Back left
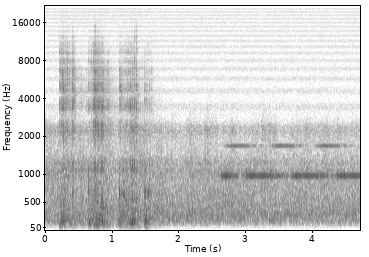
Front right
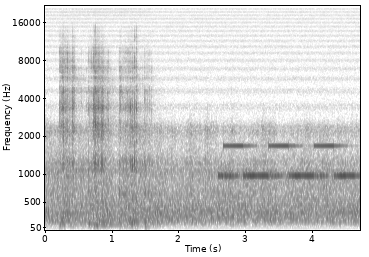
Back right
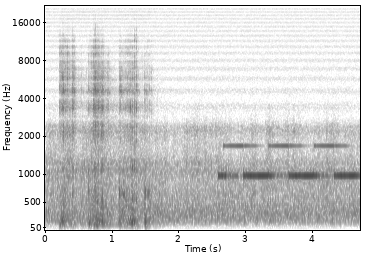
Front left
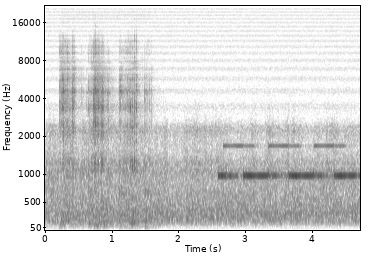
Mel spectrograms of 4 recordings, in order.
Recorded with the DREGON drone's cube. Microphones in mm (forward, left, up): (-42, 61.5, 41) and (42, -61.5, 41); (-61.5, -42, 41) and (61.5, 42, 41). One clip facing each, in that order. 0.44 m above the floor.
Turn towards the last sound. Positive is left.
turn(degrees=-55)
